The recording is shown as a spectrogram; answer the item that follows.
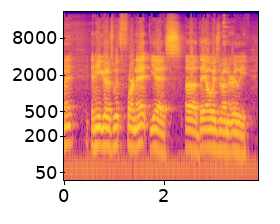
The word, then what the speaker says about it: Fournette: How do you pronounce that name? Fournette.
